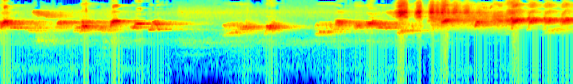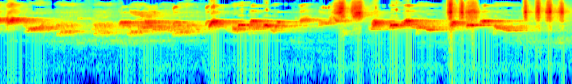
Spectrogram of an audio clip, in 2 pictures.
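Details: White-winged red-whiskered bulbul in heated 'vào lửa' singing, an almost nonstop stream of rich, fluty warbles mixed with sharp ticking notes and quick chirps, very lively and varied throughout.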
